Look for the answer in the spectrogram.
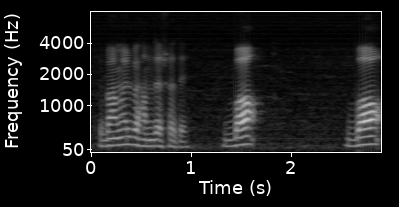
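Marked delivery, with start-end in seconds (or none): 1.3-2.8 বা cut off sharply in the throat; hard stop. Shown as a demonstration. Teacher showing a hard hamza on বা. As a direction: clip বা with a throat catch. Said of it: "শক্ত করে পড়তে হবে".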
